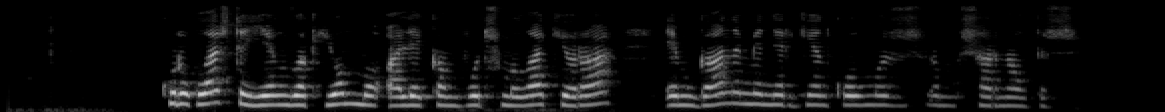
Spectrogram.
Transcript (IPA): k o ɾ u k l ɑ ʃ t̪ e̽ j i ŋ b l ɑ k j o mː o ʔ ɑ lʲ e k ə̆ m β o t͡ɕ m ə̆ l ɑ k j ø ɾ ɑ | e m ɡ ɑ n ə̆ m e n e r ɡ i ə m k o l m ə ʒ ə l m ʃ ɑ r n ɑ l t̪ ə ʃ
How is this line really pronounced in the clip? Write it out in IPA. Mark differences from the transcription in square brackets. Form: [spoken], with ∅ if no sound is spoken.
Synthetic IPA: k [u] ɾ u k l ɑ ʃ t̪ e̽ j [e] ŋ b l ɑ k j o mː o ʔ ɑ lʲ e k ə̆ m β o t͡ɕ m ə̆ l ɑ k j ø ɾ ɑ | e m ɡ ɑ n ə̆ m e n e r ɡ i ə [n] k o l m ə ʒ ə [∅] m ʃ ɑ r n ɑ l t̪ ə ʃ

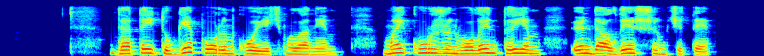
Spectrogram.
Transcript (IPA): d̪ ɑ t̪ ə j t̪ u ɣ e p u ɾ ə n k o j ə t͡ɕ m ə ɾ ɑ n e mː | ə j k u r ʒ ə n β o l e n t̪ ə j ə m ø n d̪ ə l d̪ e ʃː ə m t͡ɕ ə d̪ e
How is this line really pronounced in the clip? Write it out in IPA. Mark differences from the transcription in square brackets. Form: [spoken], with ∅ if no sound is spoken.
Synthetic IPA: d̪ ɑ t̪ ə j t̪ u ɣ e p [o] ɾ ə n k o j ə t͡ɕ m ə [l] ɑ n e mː | ə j k u r ʒ ə n β o l e n t̪ ə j ə m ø n d̪ [ɑ] l d̪ e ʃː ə m t͡ɕ ə [t̪] e

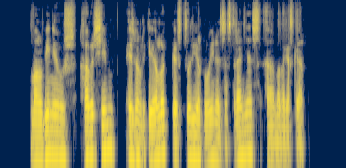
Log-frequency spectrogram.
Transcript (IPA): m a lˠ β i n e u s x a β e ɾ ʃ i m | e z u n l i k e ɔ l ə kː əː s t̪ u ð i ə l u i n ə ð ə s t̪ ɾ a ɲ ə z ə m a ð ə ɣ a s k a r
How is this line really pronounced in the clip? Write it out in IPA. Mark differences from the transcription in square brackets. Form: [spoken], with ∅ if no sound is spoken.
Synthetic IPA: m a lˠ β i n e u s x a β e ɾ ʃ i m | e z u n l i k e ɔ l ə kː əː s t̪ u ð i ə [r] u i n ə [z] ə s t̪ ɾ a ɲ ə z ə m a ð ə ɣ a s k a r

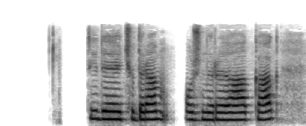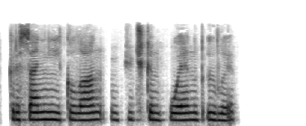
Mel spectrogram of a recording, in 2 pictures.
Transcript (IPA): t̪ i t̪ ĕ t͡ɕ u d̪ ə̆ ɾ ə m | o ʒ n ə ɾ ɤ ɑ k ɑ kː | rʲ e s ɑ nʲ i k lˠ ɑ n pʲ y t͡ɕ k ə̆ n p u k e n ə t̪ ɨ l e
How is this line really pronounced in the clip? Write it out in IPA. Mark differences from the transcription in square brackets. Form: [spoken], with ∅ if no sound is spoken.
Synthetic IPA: t̪ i [d̪] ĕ t͡ɕ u d̪ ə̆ ɾ [ɑ] m | o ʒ n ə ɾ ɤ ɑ k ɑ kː | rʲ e s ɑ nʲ i k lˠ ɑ n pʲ y t͡ɕ k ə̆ n p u [∅] e n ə t̪ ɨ l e

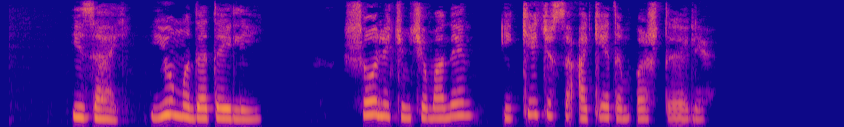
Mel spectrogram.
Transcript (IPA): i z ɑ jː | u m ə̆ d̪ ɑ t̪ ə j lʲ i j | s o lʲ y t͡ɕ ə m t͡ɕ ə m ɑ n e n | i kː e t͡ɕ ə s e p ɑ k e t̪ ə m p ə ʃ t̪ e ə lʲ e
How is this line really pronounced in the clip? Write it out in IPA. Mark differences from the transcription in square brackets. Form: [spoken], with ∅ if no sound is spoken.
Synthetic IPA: i z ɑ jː | u m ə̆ d̪ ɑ t̪ ə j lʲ i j | [ʃ] o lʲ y t͡ɕ ə m t͡ɕ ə m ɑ n e n | i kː e t͡ɕ ə s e [ʔ] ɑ k e t̪ ə m p ə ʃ t̪ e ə lʲ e

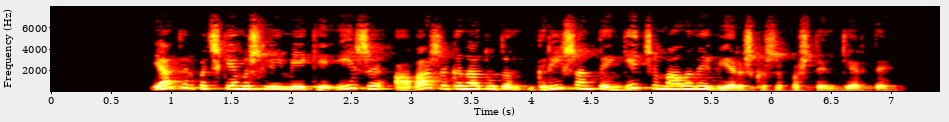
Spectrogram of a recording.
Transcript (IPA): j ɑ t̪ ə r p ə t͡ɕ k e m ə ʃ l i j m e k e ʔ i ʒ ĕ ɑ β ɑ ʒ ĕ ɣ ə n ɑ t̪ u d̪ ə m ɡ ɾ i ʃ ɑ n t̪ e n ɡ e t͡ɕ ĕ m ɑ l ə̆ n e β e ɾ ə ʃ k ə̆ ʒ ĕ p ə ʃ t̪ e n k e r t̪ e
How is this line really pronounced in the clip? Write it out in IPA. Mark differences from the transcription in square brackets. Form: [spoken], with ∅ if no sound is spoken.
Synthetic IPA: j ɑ t̪ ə r p ə t͡ɕ k e m ə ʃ l i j m e k e ʔ i ʒ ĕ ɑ β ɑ ʒ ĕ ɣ ə n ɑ t̪ u d̪ ə m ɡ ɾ i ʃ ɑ n t̪ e [ŋ] ɡ e t͡ɕ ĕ m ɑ l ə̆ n e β e ɾ ə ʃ k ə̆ ʒ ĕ p ə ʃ t̪ e n k e r t̪ e

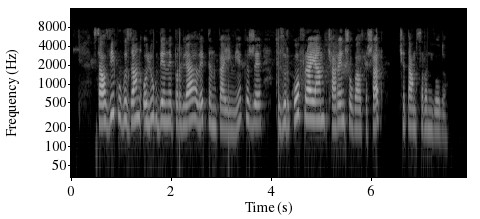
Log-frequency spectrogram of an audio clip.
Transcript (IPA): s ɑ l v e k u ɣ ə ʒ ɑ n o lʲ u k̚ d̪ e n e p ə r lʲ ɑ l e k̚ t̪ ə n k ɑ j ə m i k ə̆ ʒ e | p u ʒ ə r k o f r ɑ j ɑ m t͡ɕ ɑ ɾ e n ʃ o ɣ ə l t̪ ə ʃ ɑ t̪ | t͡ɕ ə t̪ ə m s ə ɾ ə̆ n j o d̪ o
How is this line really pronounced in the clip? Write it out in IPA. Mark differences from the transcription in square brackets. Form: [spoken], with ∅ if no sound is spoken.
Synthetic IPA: s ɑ l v [i] k u ɣ ə [z] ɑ n o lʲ u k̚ d̪ e n e p ə r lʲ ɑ l e k̚ t̪ ə n k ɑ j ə m [e] k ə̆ ʒ e | p u [z] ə r k o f r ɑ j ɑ m t͡ɕ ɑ ɾ e n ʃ o ɣ [ɑ] l t̪ ə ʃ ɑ t̪ | t͡ɕ ə t̪ [ɑ] m s ə ɾ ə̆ n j o d̪ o

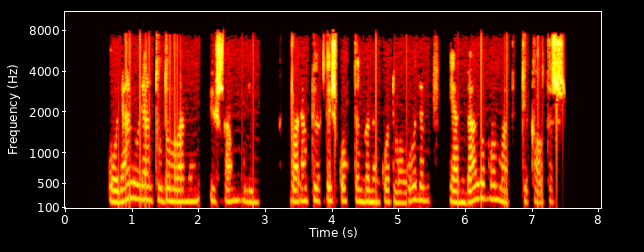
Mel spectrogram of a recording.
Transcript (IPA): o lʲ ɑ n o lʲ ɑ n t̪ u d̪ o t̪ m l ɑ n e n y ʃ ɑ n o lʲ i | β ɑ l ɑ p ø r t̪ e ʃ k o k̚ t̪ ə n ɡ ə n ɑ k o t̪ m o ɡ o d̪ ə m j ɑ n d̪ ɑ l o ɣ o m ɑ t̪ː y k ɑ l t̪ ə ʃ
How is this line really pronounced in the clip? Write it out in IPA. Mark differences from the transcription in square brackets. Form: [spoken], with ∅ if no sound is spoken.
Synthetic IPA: o lʲ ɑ n o lʲ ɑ n t̪ u d̪ o [∅] m l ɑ n e n y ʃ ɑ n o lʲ i | β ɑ [ɾ] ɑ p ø r t̪ e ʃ k o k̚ t̪ ə n ɡ ə n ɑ k o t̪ m o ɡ o d̪ ə m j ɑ n d̪ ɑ l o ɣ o m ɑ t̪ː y k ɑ l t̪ ə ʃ

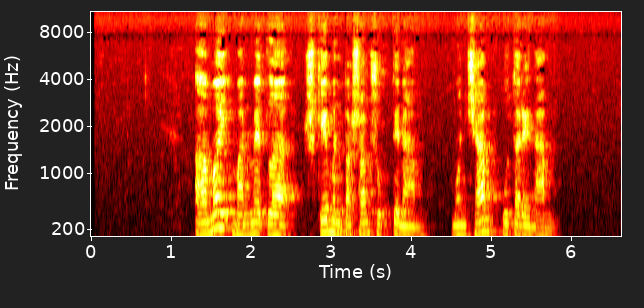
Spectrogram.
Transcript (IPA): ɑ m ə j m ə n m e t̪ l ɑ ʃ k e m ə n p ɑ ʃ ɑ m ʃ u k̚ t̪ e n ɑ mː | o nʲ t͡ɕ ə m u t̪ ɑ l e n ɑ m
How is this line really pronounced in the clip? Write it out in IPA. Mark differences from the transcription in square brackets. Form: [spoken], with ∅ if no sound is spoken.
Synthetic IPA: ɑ m ə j m [ɑ] n m e t̪ l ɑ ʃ k e m ə n p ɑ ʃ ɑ m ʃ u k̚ t̪ e n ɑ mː | o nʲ t͡ɕ [ɑ] m u t̪ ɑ [ɾ] e n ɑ m

